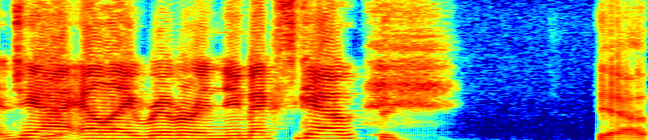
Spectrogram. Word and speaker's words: Gila: The Gia, however you say it, Gila River in New Mexico. Yeah, the Gila River. Gila River, but it's spelled G with a G.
